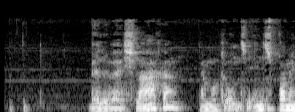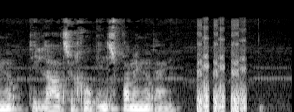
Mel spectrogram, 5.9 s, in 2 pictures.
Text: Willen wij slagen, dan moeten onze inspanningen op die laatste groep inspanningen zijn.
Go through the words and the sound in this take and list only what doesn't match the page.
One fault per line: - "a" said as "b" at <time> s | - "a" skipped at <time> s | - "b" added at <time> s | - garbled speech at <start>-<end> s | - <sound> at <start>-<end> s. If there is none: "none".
- laugh at 4.9-5.4 s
